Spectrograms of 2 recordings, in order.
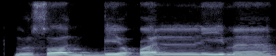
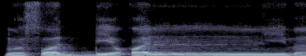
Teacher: Lam atau ro. Cara membacanya diidgamkan atau dimasukkan ke dalam huruf berikutnya tanpa ghunah. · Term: idgham bila ghunah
